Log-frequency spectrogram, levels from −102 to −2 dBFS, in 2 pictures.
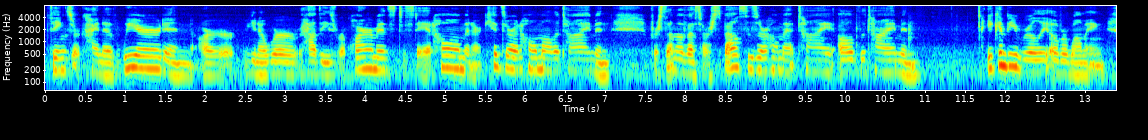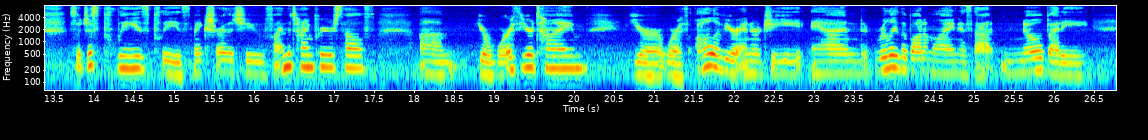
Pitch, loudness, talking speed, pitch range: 185 Hz, -34 LUFS, 175 wpm, 165-220 Hz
